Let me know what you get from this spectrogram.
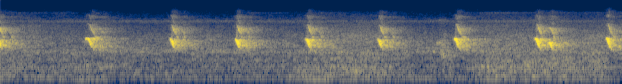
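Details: Indian palm squirrel calling nonstop with loud, sharp, high-pitched chirps, each a quick downward flick, repeated about every half second in a steady series of eight to nine notes, with faint background hiss.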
